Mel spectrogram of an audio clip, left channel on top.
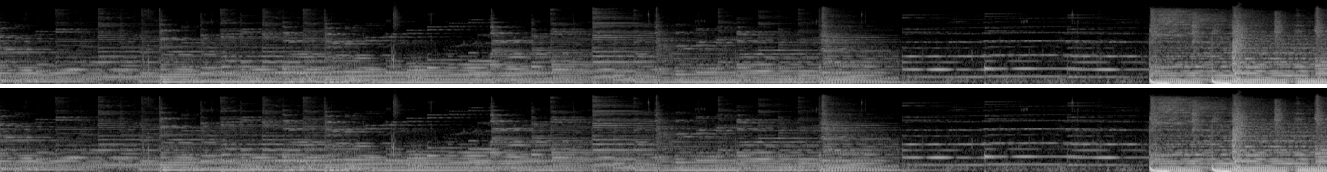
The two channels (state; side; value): identical; both; correlation 1.00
